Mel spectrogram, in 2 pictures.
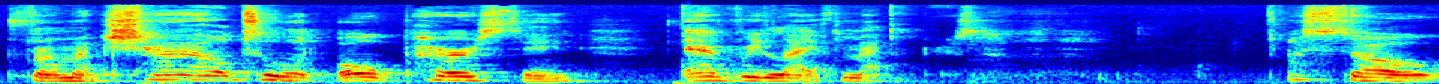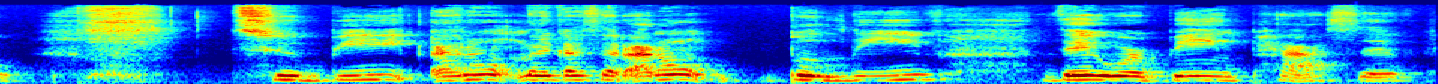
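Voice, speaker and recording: A woman's voice: on the low side, dark tone. A young woman vlogger talking earnestly to her viewers in a casual, heartfelt monologue, rambling with many ums and restarts and sounding short of breath.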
